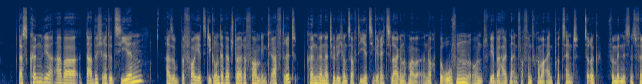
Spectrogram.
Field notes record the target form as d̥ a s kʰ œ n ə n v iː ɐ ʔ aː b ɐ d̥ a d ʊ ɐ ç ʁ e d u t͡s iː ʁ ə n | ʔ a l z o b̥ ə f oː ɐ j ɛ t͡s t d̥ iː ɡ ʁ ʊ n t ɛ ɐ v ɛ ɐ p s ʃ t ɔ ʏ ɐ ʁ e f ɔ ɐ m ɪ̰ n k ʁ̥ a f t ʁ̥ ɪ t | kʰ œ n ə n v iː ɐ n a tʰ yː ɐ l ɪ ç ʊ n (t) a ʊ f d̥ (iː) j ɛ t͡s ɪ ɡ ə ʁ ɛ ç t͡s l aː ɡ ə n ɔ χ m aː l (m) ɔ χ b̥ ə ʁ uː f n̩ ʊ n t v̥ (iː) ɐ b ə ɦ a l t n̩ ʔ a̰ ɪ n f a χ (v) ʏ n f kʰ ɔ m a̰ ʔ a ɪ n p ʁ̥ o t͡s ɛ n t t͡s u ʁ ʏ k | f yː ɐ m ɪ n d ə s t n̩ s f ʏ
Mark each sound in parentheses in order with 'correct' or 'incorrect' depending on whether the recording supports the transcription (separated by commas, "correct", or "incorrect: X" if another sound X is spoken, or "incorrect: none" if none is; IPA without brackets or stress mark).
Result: incorrect: s, correct, incorrect: n, correct, incorrect: f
